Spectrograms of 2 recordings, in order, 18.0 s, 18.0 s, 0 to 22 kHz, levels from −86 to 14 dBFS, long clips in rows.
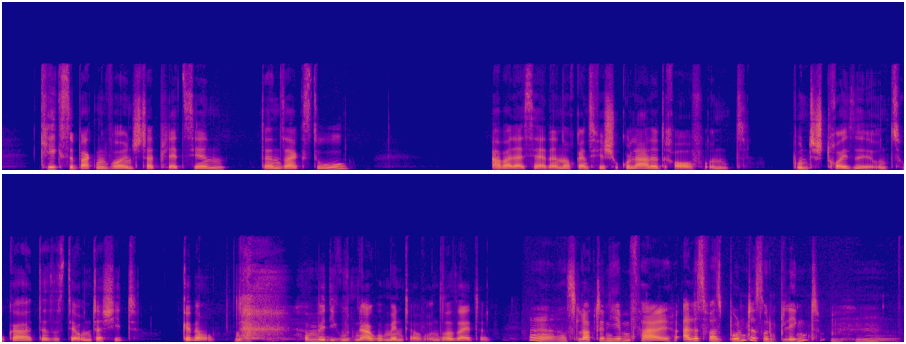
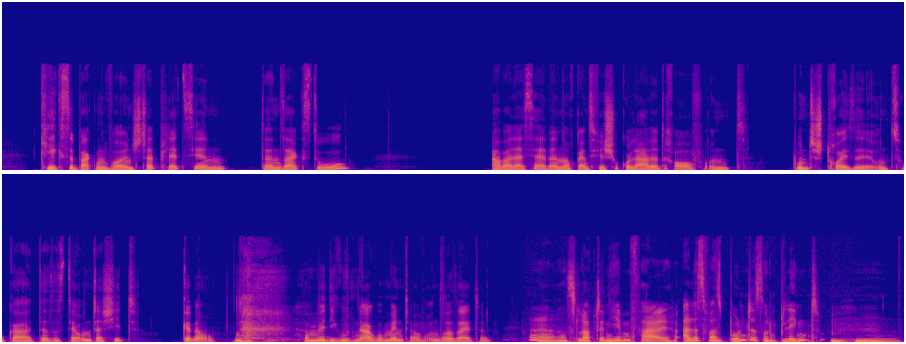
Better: second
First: thin; very; fading below 400 Hz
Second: none

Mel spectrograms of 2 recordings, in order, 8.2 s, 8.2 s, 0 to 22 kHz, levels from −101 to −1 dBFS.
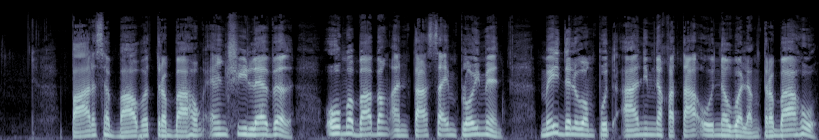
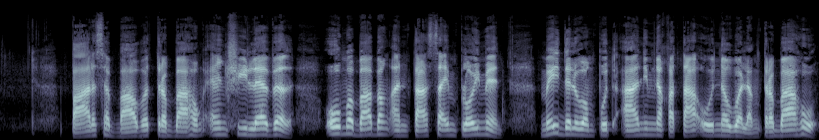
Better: first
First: none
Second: thin; very; fading below 400 Hz

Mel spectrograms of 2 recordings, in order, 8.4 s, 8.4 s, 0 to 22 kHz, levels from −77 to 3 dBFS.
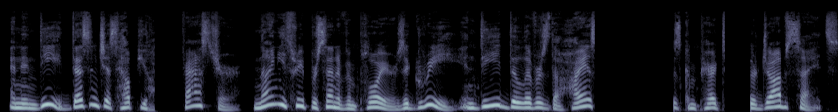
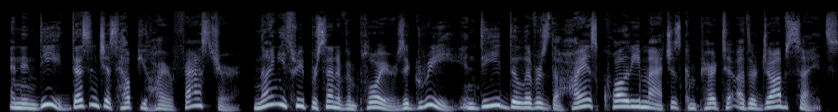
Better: second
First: audio cutting out; at 1.5 s, at 6 s for 1 s and at 7 s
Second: none

